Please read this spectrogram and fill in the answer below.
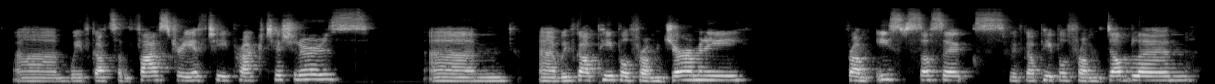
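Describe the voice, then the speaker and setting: Speaking with an Irish accent, a woman keeps a medium pitch. Her pace is very slow and her intonation fairly even. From Ireland. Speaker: tapping therapy practitioner and business coach. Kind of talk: webinar presentation. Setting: online webinar call. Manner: hesitant, many fillers.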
